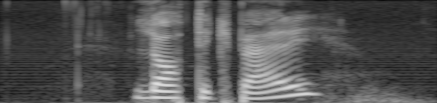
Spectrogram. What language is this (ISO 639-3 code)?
swe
